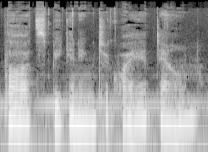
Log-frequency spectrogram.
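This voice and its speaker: Woman, meditation guide, very slow delivery, slightly low pitch, soft breathy near-whisper, calm, gentle. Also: music in the background. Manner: calm, soothing, gentle, deliberate. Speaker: yoga nidra meditation guide.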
